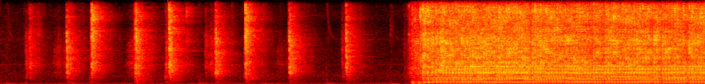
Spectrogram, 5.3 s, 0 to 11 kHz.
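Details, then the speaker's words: 1978 Puch Magnum X 50cc two-stroke after fitting the correct spark plug: eight kicks about three a second, then it fires and holds a steady, crisp high rev without misfiring; normal start and running. "yeah she was alive and well after putting that new spark plug or the correct spark plug in so uh that's a plus"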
